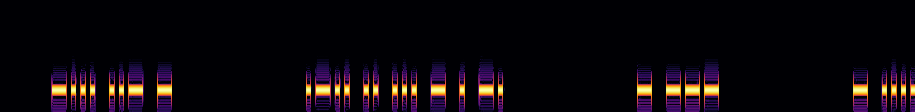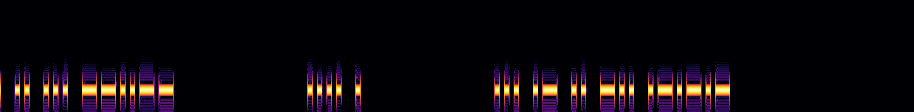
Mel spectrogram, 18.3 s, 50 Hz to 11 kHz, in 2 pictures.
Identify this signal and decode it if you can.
Morse code, heard as a keyed tone, about 25 wpm, 700 Hz. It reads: BUT LISTEN TO THIS, HE SAID.
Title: 4x Word-Spacing - Sentences from Top 400 Words - 25wpm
